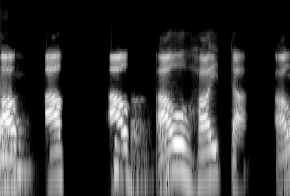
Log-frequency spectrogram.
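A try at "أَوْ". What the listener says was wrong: আপনি হাই হুতাশ হয়ে যাচ্ছেন। অত হাই হুতাশ হলে হবে না, একদম ধীর ভাবে। অত স্পিড ভাবে পড়লে হবে না, ঠান্ডা মাথায় ঠান্ডা ইমোশনে পড়তে হবে।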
